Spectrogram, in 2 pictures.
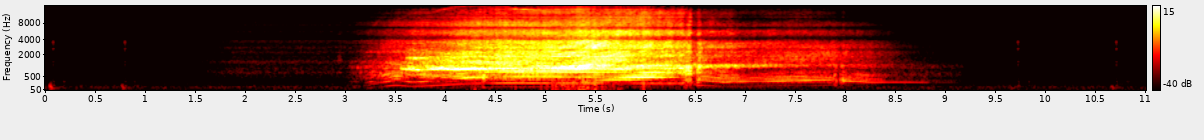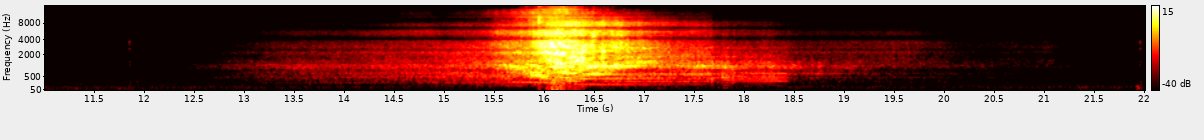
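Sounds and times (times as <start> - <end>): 
Ferrari Portofino engine revving: 2.8 - 9.0, 13.0 - 20.0.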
